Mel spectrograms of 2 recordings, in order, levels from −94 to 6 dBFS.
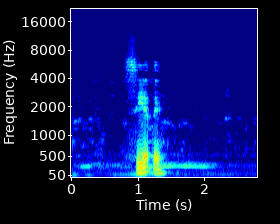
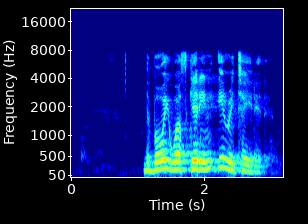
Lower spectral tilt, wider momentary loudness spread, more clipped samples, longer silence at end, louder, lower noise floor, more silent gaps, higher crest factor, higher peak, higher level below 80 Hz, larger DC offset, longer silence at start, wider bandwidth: first, -7 dB/octave vs -5.5 dB/octave; first, 27 LU vs 12 LU; neither; first, 1.3 s vs 0.3 s; about the same, -33 LUFS vs -34 LUFS; second, -73 dBFS vs -81 dBFS; neither; first, 22 dB vs 16 dB; first, -16 dBFS vs -20 dBFS; first, -70 dBFS vs -76 dBFS; neither; second, 0.9 s vs 1.1 s; first, 10.5 kHz vs 8 kHz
